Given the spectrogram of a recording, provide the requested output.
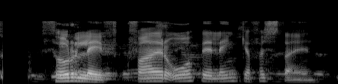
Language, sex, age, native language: Icelandic, male, 15, Icelandic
